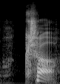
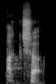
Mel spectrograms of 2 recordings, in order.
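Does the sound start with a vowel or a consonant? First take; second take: consonant; vowel. First: It begins directly with the consonant sound. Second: It begins with an extra vowel sound. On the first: The speaker calls it right. "अ का कहीं उच्चारण है ही नहीं। ये उच्चारण करना है" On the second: The speaker calls it wrong. "कई लोग इसको पढ़ते हैं अक्ष"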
